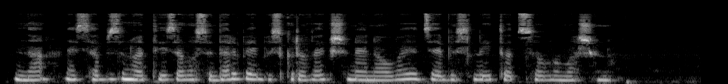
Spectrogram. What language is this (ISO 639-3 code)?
ltg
